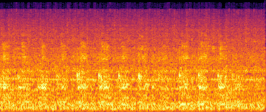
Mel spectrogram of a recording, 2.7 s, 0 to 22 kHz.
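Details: 2003 Chevy Tahoe: a steady, light, even knock about five times a second over a rough idle. An exhaust leak is present and broken manifold bolts are suspected, but the mechanic thinks it sounds like a broken flexplate. Not yet confirmed.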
